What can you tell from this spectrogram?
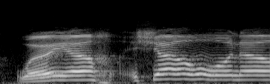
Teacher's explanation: Kha makhrajnya di hujung kerongkong.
